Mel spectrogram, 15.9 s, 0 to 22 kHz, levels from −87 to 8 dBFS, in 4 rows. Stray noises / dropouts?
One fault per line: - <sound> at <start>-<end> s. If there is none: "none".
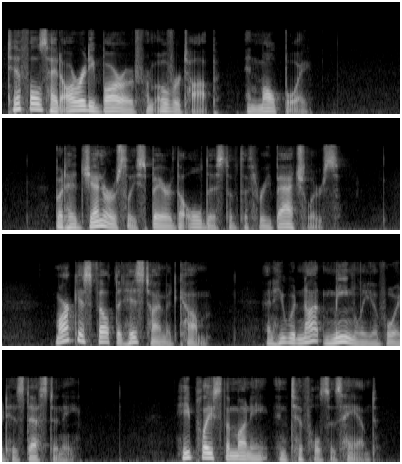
none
